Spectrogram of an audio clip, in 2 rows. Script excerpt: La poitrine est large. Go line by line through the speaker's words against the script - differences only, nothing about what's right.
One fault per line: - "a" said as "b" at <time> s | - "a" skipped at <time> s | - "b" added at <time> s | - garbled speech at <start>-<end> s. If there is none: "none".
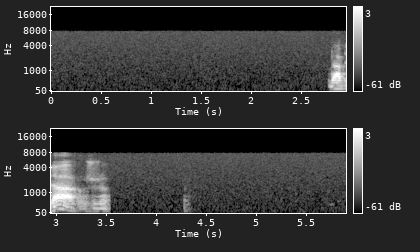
- "poitrine est" skipped at 2.9 s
